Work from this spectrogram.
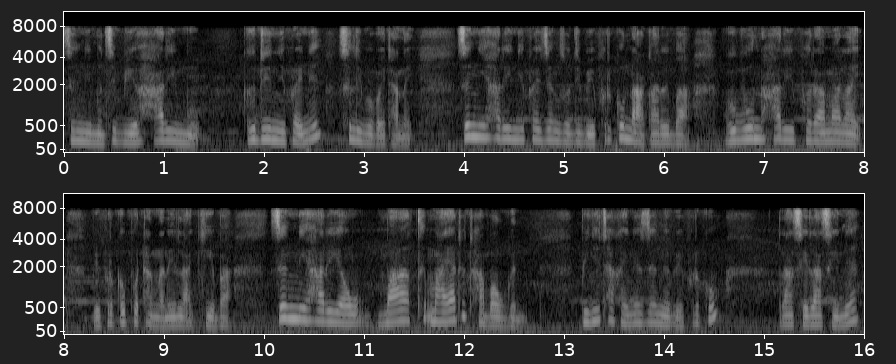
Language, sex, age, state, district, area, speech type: Bodo, female, 45-60, Assam, Udalguri, urban, spontaneous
